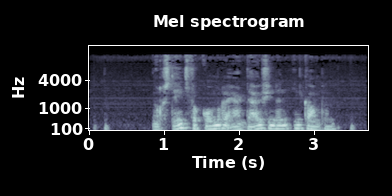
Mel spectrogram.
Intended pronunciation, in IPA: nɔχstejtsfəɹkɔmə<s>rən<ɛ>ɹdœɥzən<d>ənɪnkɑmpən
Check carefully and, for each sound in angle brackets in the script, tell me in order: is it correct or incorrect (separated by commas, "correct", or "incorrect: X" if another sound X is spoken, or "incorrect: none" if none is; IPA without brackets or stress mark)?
incorrect: none, correct, correct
